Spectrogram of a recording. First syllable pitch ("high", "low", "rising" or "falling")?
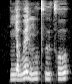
low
